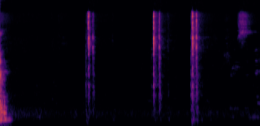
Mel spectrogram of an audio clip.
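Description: Three short, sharp clicks of computer controls being operated: one about a second and a half in, then two more close together near the end.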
